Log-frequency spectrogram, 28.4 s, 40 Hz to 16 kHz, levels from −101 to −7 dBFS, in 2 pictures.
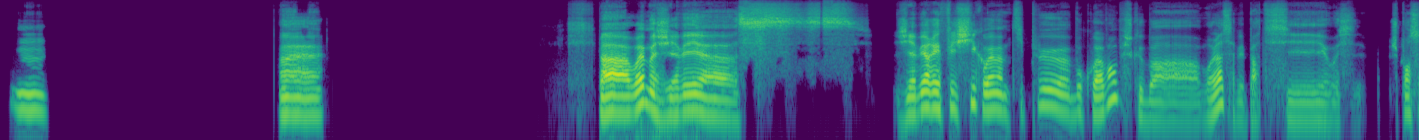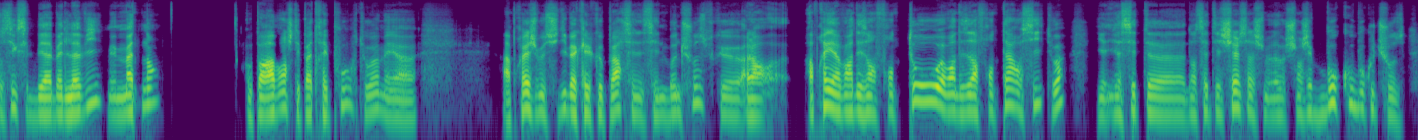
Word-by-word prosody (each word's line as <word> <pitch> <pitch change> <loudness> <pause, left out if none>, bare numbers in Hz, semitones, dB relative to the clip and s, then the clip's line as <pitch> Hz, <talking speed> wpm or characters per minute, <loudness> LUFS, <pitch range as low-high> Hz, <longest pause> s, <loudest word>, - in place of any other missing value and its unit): Mmh 150 -1 -3
mh. 140 - -11 2.3
Ouais, 125 - +1
ouais, 125 -1 +3
ouais. 120 - -6 2.8
Bah, 130 -1 +9
ouais, 160 +8 +7
mais 155 -6 +3
j'y 120 -1 +3
avais, 140 +3 +3
heu, 120 -4 +2
s 100 - 0 0.2
j'y 110 +3 -2
avais 145 +6 +5
réfléchi 160 +3 +4
quand 150 - -1
même 150 0 +3
un 145 - -2
petit - - -12
peu, 170 -4 -3
heu, - - -8
beaucoup 130 0 -5
avant 135 - +1
puisque, 175 - -8
bah, 95 -3 -5
voilà 130 - 0
ça 180 - -7
fait 105 - -13
partie 100 +1 -7
aussi 100 0 -10 0.3
je - - -7
pense - - -4
aussi 160 - -3
que - - 0
c'est 125 - -2
le 115 - -15
b.a.-ba 125 +1 +2
de 125 - 0
la 130 +1 +4
vie, 195 +8 -3
mais 120 - -6
maintenant. 175 - +1 0.8
Auparavant 135 +5 +5
j'étais - - -3
pas 130 - +1
très 125 - -3
pour, 180 +4 -10
tu - - -12
vois? 145 +3 -3
Mais, 125 -5 -6
heu, 105 -1 -3 0.9
après 155 +2 +3
je 135 -1 +1
me - - -3
suis 130 - +1
dit: 155 - -5
«Bah, 135 - +6
quelque 135 0 -1
part 140 +3 +2
c'est 130 -2 -4
c'est 110 - -3
une 120 - -9
bonne 130 +1 -6
chose 195 0 -4
puisque 160 - -14 0.2
alors, 115 0 +1 0.3
après 175 - +3
avoir 140 -1 +2
des 135 -1 -1
enfants 135 +2 -3
tôt, 210 -2 +3
avoir 145 -3 +4
des 130 +1 -2
enfants 140 +1 0
tard 180 -1 +1
aussi, 180 +6 -1
tu 150 - -14
vois? 180 +4 +1 0.3
Il 120 - -9
y - - -8
a - - -11
il - - -10
y - - -4
a - - -3
cette, 140 +3 0
heu 120 -2 -3
dans 120 +1 -7
cette 135 0 -6
échelle 135 +5 +3
ça 140 - -4
che 120 +1 -2 0.2
changeait 130 +3 -1
beaucoup 185 +10 -4
beaucoup 155 -1 -8
de - - -13
choses. 115 -7 -6
135 Hz, 205 wpm, -26 LUFS, 120-150 Hz, 2.8 s, Bah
